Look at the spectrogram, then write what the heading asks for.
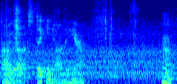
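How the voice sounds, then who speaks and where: Male hobbyist vlogger, unscripted and halting, half talking to himself, roomy sound with noticeable background noise. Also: fairly low pitch, sing-song. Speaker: hobbyist vlogger unboxing gadgets. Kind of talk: casual unscripted chat while handling a device. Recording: echoey room, clear background noise.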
